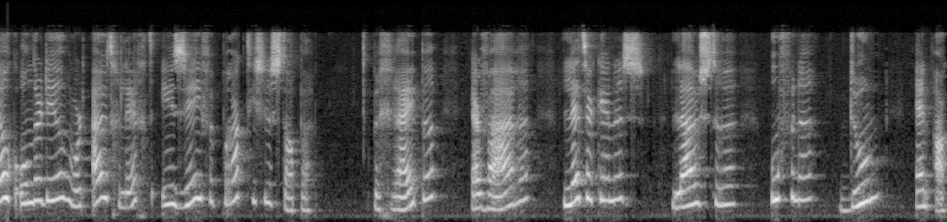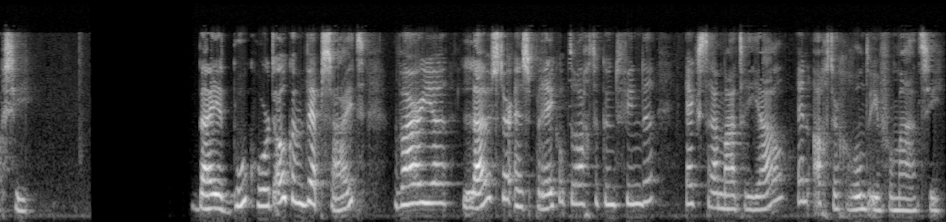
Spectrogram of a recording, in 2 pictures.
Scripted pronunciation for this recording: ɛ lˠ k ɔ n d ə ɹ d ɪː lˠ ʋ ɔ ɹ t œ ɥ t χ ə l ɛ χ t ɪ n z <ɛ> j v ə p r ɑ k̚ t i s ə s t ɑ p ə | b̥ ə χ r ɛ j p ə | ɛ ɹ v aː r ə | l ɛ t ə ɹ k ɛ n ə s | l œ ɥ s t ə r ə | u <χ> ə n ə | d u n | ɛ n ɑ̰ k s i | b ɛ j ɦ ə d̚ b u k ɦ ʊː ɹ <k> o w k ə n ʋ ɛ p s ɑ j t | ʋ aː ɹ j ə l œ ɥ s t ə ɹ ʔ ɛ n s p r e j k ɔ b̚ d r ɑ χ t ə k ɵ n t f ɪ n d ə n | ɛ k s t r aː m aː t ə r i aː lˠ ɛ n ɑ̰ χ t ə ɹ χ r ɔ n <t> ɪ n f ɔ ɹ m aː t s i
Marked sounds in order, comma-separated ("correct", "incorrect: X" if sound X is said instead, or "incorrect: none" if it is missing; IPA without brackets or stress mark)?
incorrect: e, incorrect: f, incorrect: t, correct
